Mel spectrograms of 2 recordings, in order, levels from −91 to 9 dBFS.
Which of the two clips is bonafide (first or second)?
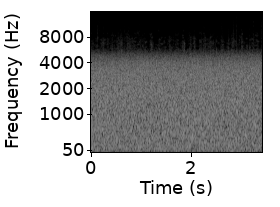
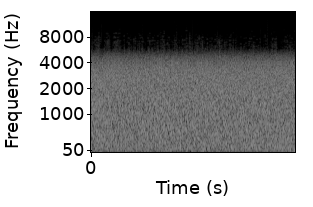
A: second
